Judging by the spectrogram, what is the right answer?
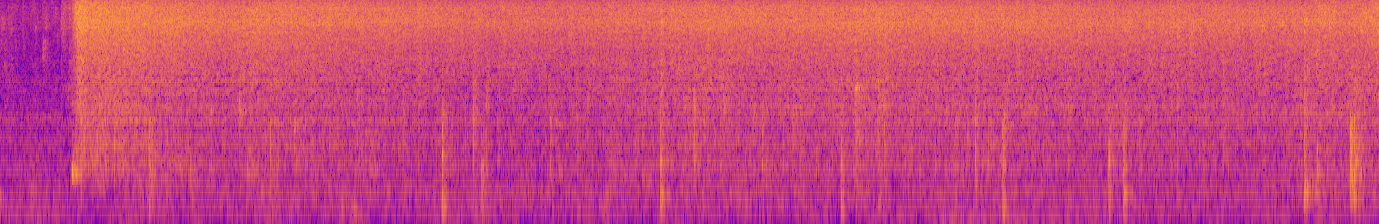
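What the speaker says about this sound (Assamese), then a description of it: "পিঁয়াজখিনি ধুনীয়াকৈ ভাজি ল'ম" Onions tossed into a pan where chicken has just been fried for masala chicken, starting with a sudden burst of loud sizzle that settles into steady hissing frying with soft stirring clicks, no talking.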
